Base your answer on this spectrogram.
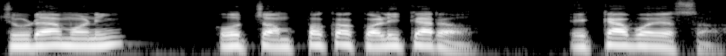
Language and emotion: Odia, neutral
